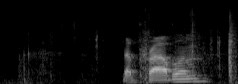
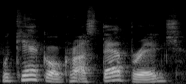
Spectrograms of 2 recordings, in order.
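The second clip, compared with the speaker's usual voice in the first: higher, louder worried goat; frightened cry; 8 semitones higher, 6 dB louder than usual. Acted. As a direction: blurt it out in alarm as the nervous goat. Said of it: "cried Middle Billy Goat Gruff".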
